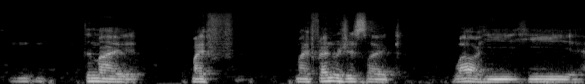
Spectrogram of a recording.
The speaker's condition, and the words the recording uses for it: Stuttering. And when I felt relaxed and I felt like I can be open, then I felt like I hardly stuttered at all.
